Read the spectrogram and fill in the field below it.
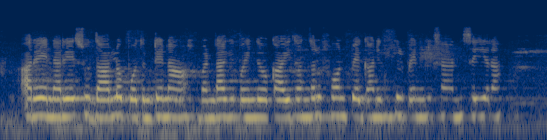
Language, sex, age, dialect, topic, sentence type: Telugu, female, 18-24, Southern, banking, statement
